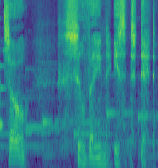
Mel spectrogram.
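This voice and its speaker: A man playing a proud, weary older master perfumer turned unrepentant culprit in a video game, slow and wry in manner. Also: fairly low pitch. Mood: wry resignation. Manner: slow, deliberate, theatrical, wry. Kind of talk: dramatic video game voice acting. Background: background music.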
